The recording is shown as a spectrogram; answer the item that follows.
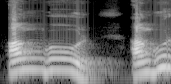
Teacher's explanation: नाक और मुंह दोनों से ही श्वास वायु हवा बाहर निकल रही है, अतः यह अनुनासिक है। जबकि चांद नौ नाक से जो उच्चारित हो रहा है नासिका से, अतः यह अनुस्वार है।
